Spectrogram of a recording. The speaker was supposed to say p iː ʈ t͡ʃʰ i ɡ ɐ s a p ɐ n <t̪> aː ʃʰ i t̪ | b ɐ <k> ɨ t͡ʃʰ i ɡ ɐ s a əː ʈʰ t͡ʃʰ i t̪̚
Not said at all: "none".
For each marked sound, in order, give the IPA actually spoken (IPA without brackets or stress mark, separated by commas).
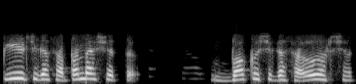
d̪, k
